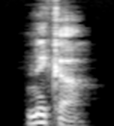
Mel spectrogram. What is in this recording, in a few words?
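"nicker", Australian English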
